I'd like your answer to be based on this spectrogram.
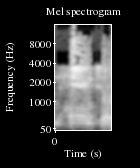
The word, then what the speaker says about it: Harrington: It's V-I-L-A-I and then Harrington with an A, H-A-R-R-I-N-G-T-O-N.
